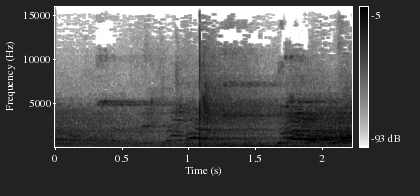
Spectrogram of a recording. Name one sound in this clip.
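A volleyball is struck hard with a sharp smack.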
